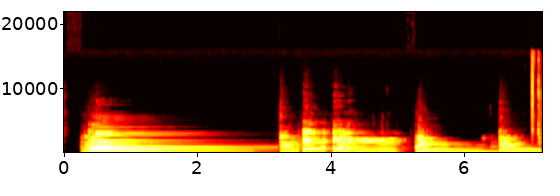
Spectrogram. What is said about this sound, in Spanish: Estas guitarras que son las eléctricas, las grabé con una guitarra Stratocaster Defender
